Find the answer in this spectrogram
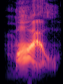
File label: Gps Voice, Male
